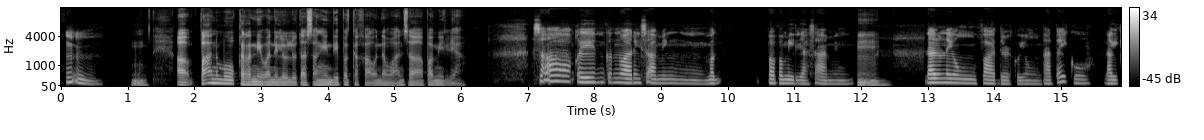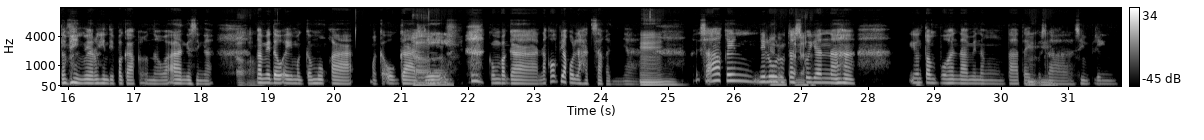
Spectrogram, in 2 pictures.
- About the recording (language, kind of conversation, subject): Filipino, unstructured, Paano mo karaniwang inaayos ang mga hindi pagkakaunawaan sa pamilya?
- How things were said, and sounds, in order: static; tapping; chuckle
